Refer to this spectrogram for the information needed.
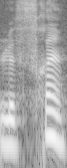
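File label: "brake", English word; Multi-Lingual Talking Picture Dictionary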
